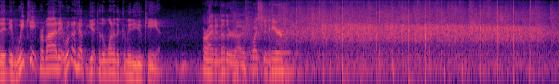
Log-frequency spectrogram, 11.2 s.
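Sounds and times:
speech: 0:00.0 - 0:03.4, 0:04.0 - 0:06.0
audience applause: 0:05.9 - 0:11.1.

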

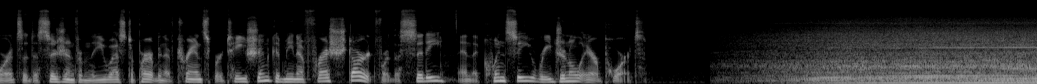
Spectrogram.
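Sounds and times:
speech: 0:00.0 - 0:06.6
airplanes taking off outside airport: 0:07.2 - 0:10.3.

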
